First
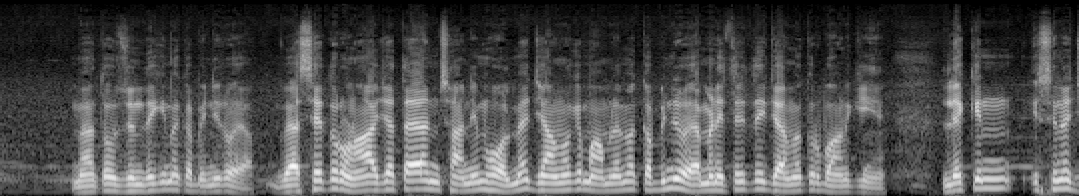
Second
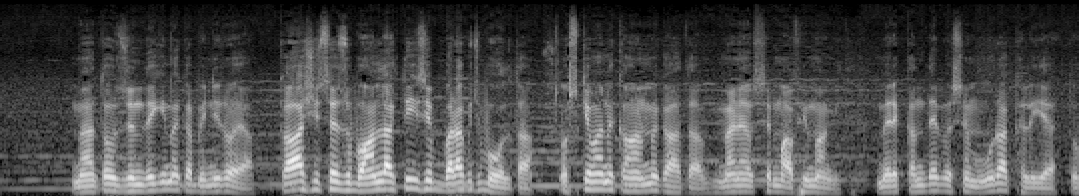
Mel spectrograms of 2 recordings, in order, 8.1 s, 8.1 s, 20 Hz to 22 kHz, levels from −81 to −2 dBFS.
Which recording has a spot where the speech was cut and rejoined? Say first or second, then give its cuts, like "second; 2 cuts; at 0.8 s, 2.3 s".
second; 3 cuts; at 1.9 s, 4.1 s, 6.4 s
